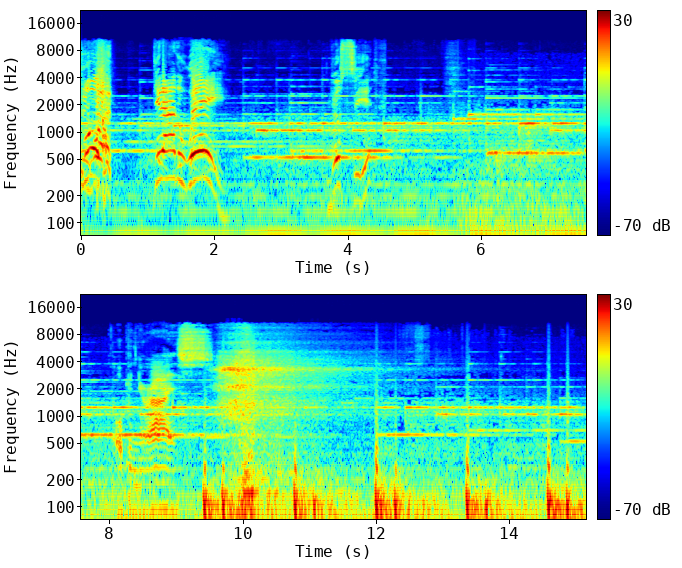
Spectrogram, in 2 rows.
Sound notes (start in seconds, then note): 6.4 eerie music; 10.5 heartbeat thumping; 12.4 eerie music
